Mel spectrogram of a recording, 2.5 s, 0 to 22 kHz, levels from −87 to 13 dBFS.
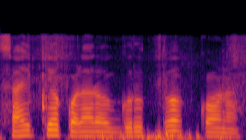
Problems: background sounds at intervals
